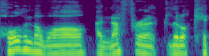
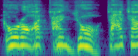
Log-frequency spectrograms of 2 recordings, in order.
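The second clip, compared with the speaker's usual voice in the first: screaming in German, higher pitch; 12 semitones higher, 3 dB louder than usual. Retelling a museum exhibit where a guard yells: imitating a German guard screaming. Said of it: "he starts screaming in German like a guard yelling".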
